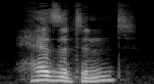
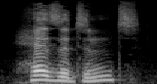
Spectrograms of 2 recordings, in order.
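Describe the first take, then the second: Both takes have the same delivery.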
